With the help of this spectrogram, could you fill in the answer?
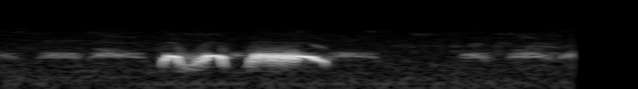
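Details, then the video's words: Spotted dove singing the 'giọng thổ' style of call, a voice said to suit decoy luring. Soft lead-in notes build to a loud wavering coo followed by one long drawn-out coo, then quiet trailing notes. "Tiếng cu gáy giọng thổ gáy gọi Hai Hậu giọng hay và hạp bổi"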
